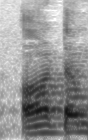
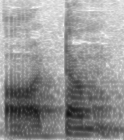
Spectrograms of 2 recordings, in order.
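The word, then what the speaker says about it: autumn: ऑटम को देखो last पे वर्ड के एंड पर है एम एन और यहाँ पर भी एन रहेगा साइलेंट और इसको पढ़ेंगे हम ऑटम, और क्योंकि लास्ट पर कॉम्बिनेशन है एम एन का कॉम्बिनेशन है, एन साइलेंट रहेगा और इसको हम सिंपली क्या पढ़ेंगे? ऑटम।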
